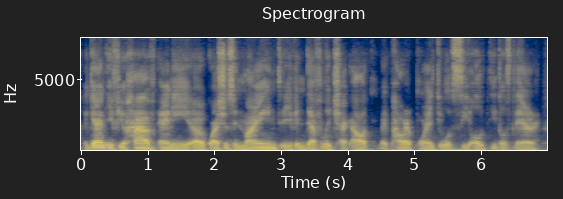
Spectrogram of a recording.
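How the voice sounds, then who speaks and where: A young man from the Philippines with a Filipino accent, speaking English as a second language and explaining a school topic in a hesitant way with many pauses and restarts. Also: sits low, little pitch movement, a little hiss or hum. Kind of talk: informal explainer video.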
